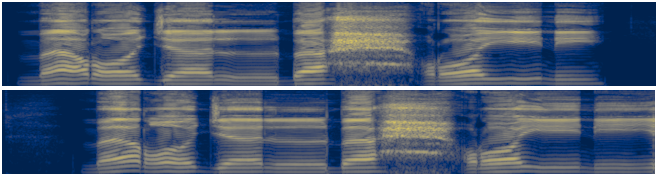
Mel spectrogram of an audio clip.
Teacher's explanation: ha atau bisa kita sebut dengan ha pedas, yaitu adanya aliran nafas yang kita lafalkan dan dia lembut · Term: ha kecil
